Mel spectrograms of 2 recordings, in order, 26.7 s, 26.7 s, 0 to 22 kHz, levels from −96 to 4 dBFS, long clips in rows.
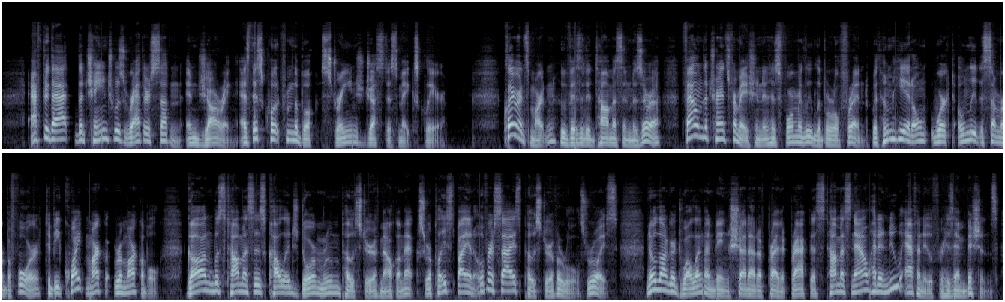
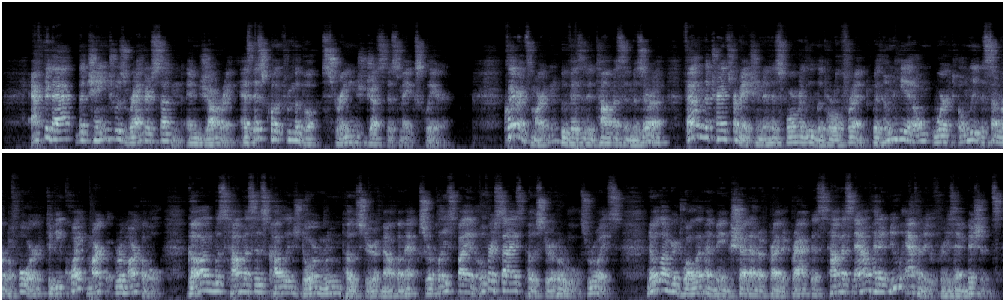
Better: first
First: none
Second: room echo; noticeable; dies away in 0.2 s // off-mic speech; far

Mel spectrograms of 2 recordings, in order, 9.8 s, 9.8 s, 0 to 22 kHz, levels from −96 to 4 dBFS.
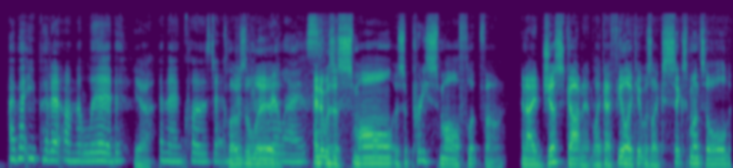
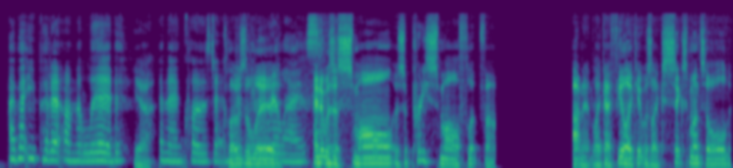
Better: first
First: none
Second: audio cutting out; at 6.5 s for 1 s

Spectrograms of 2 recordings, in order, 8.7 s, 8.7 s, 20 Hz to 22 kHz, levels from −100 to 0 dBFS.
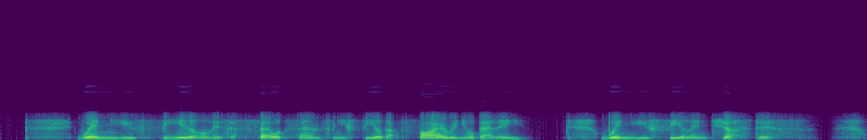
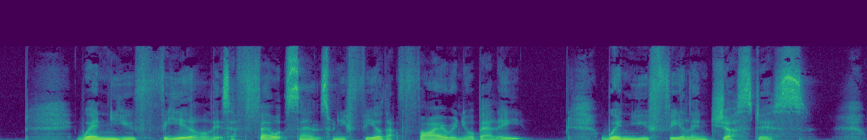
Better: second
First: phone-call audio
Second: none

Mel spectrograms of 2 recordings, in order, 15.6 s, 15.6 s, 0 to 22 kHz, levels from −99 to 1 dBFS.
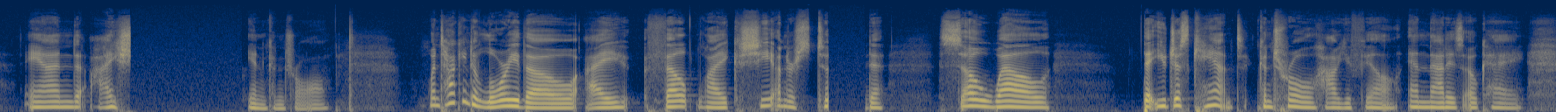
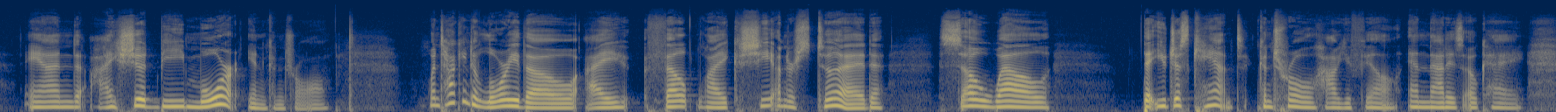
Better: second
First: audio cutting out; at 1.5 s for 1 s and at 8.5 s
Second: none

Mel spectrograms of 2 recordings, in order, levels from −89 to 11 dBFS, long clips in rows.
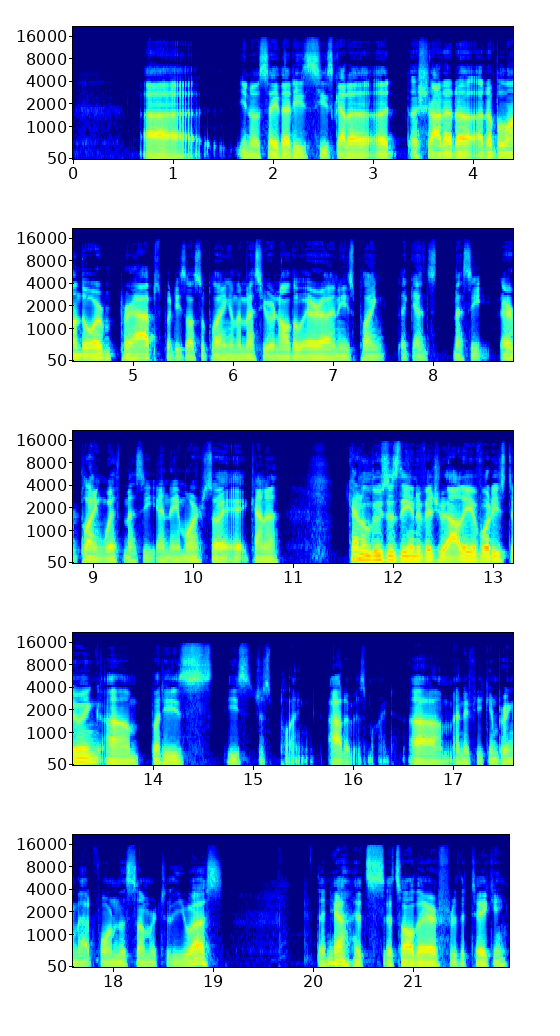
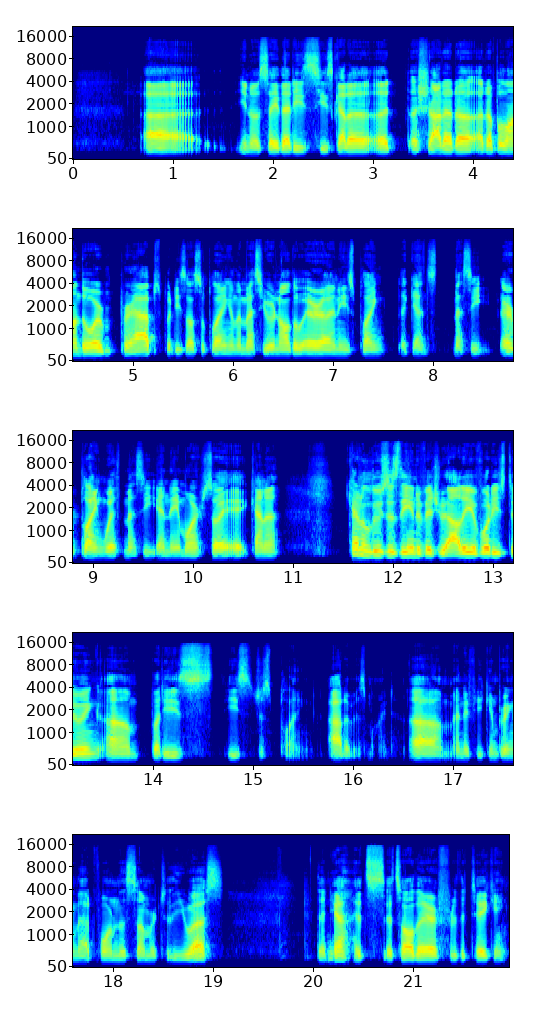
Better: first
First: none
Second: thin; very; fading below 350 Hz

